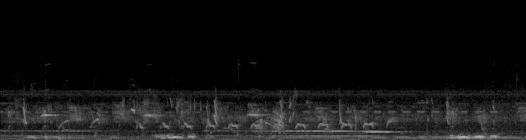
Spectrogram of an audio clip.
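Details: Laughing dove cooing: a run of soft, low, rounded coo notes repeated steadily through the clip, with two louder bubbling bursts, while small birds chirp and twitter higher up in the background.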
